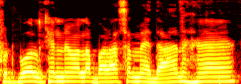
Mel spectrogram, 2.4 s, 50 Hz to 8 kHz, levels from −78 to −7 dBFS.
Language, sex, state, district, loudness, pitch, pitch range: Hindi, male, Jharkhand, Palamu, -13 LUFS, 155 Hz, 150-160 Hz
